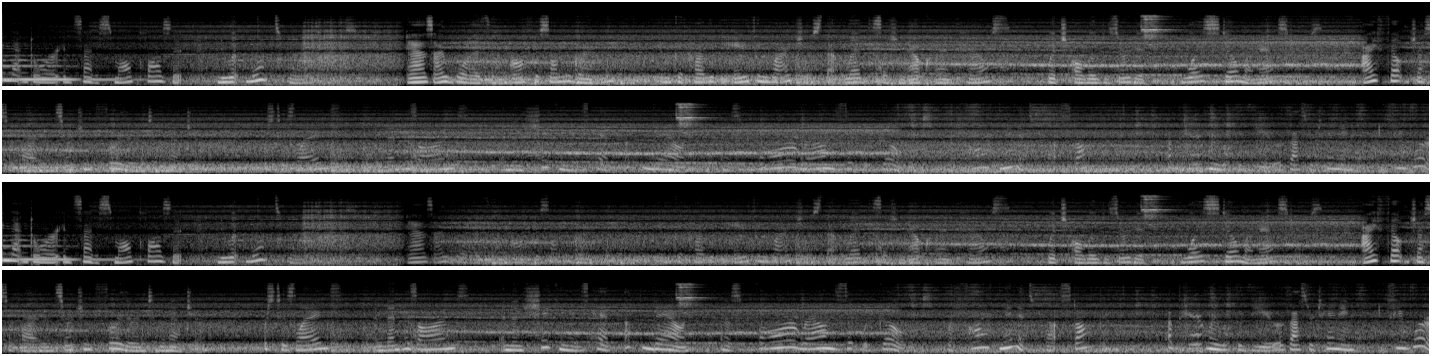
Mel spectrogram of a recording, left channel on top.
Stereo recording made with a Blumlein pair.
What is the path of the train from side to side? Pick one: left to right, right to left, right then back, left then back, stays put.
stays put.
